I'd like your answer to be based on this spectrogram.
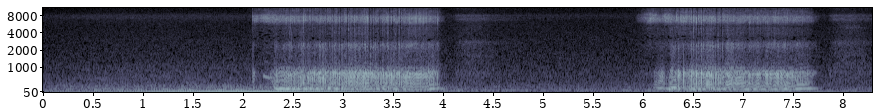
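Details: Extreme brachycephalic dog at rest: loud, rattling snores on each breath from a narrowed upper airway, stertor of brachycephalic obstructive airway syndrome.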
